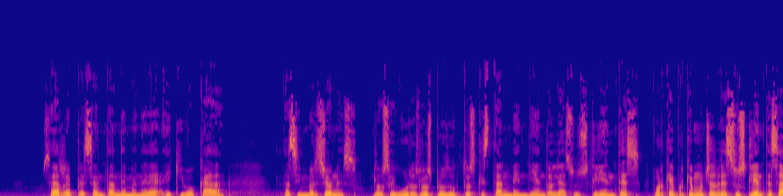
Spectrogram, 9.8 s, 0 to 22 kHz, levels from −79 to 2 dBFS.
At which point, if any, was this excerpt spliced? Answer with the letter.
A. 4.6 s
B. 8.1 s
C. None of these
B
